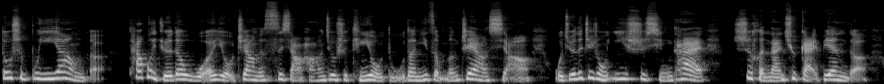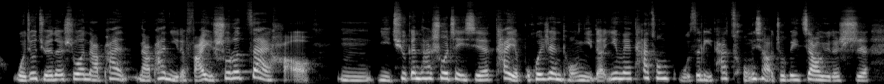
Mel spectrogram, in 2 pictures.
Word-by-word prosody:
都 290 0 +1
是 285 -1 -2
不 265 +3 -1
一 255 +1 +4
样 260 - 0
的。 - - -10 0.2
他 315 - -1
会 310 -3 +1
觉 195 -4 +3
得 235 - +3
我 195 -3 +1
有 215 -1 0
这 245 - -1
样 210 - 0
的 190 - -1
思 205 +4 -3
想， 225 -1 -3
好 175 - -7
像 185 - -3
就 220 +1 0
是 210 0 -2
挺 200 -1 -3
有 210 -6 +3
毒 165 - -7
的， 195 -1 +1
你 200 +4 +1
怎 220 - -2
么 265 - -4
能 190 +3 -3
这 255 +4 +3
样 200 -6 0
想？ 190 0 -4 0.2
我 195 - -1
觉 235 +5 +2
得 275 - +3
这 300 - +1
种 240 -6 +2
意 255 -1 +1
识 250 -1 -2
形 190 -5 -4
态 225 -5 +1 0.2
是 295 - -3
很 220 -10 -1
难 170 +4 0
去 220 +6 0
改 - - -1
变 215 -6 +2
的， - - -6 0.3
我 195 -2 +2
就 270 - +2
觉 215 -5 +2
得 220 +1 +2
说 245 +2 +2
哪 220 -4 +1
怕 235 +5 -1 0.2
哪 190 -9 -1
怕 270 +8 0
你 230 -8 +3
的 - - -3
法 190 +2 0
语 225 - +3
说 215 +8 +1
得 295 - +4
再 295 -7 +1
好， - - -5 0.3
嗯， 185 -3 -3
你 195 -3 -1
去 270 +10 0
跟 270 +1 +5
他 270 - +4
说 270 0 +3
这 240 -4 +1
些， 210 0 +2
他 260 +6 -2
也 - - +6
不 195 +3 -6
会 240 - +6
认 255 -1 +4
同 195 -3 -3
你 185 - -1
的。 - - -3
因 260 +1 +2
为 265 - +4
他 300 - -2
从 280 -1 +2
骨 265 0 -11
子 - - -1
里， 200 -3 -2
他 270 +8 -5
从 265 0 -3
小 260 -2 -1
就 205 - -1
被 210 +1 +1
教 210 -1 +3
育 185 - +1
的 180 - -2
是 185 -1 -2
220 Hz, 330 characters per minute, -19 LUFS, 195-260 Hz, 0.3 s, 也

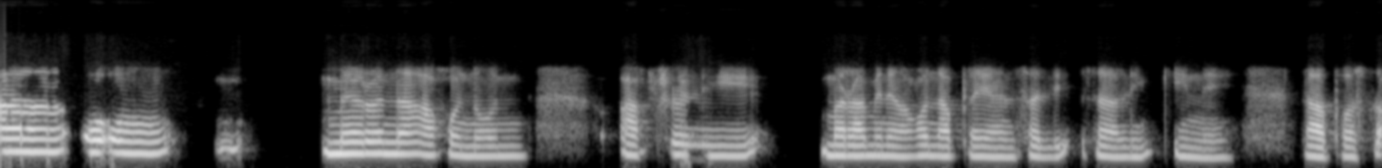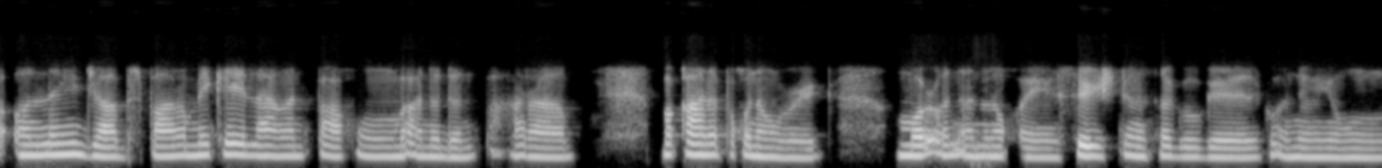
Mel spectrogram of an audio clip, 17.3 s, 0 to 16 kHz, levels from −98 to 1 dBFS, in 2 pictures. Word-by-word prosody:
Ah, 255 -1 +10 0.2
oo. 240 -2 +6 0.3
M 305 +1 -8 0.6
meron 225 0 +6
na 220 -2 +3
ako 200 -1 -2
no'n, 180 0 -4 0.6
actually 195 0 -3 0.4
marami 190 -4 +2
na 175 -1 -1
akong 190 -1 -1
naaplayan 175 -2 -2
sa 180 -2 -2
Li 175 +3 -7 0.2
sa 180 -3 0
LinkedIn, 175 0 -7 0.2
eh, - - -14 0.5
tapos 175 -2 +1
sa - - 0
online 205 +2 +2
jobs, 175 -3 0
parang 180 +1 +2
may 200 - 0
kailangan 185 -4 0
pa 180 -3 0
akong 175 -2 -4
maano 175 -1 -2
do'n 165 +2 -5
para 170 -4 -3 0.6
makahanap 205 -1 +4
ako 205 - -3
ng 170 -1 -1
work. 155 +1 -5 0.5
More 190 +5 +4
on 195 - -1
ano 180 0 -1
ako, 175 - -7
eh, 160 -1 -4
search 180 -2 +4
lang 175 -2 -3
sa 185 - -2
Google 165 -2 -3
kung 180 -5 -4
ano 170 - -2
'yong 160 0 -4
185 Hz, 155 wpm, -22 LUFS, 175-205 Hz, 0.6 s, Ah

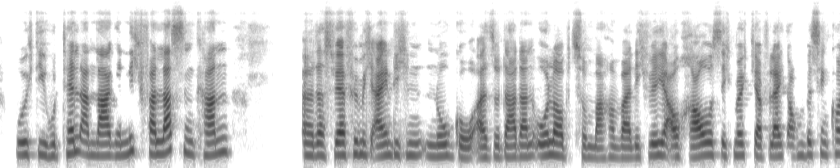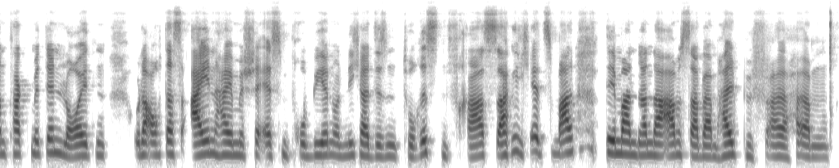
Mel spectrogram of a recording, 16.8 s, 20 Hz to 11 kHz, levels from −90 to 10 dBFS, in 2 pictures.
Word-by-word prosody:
wo 205 0 -1
ich 210 - -6
die 205 -2 -6
Hotelanlage 195 -1 +2
nicht 255 +3 -6
verlassen 225 +1 +2
kann, 205 +5 +1 0.7
äh, 195 -1 -1
das 195 -2 -2
wäre 200 0 +6
für 215 0 -5
mich 205 - -5
eigentlich 195 +2 +1
‘n 195 0 -8
No-Go. 180 -3 -4
Also, 170 +1 -2
da 175 0 0
dann 180 +1 0
Urlaub 195 0 +1
zu 175 - -6
machen, 165 +1 -5
weil 165 0 0
ich 170 +2 -10
will 190 - +1
ja 205 - +2
auch 175 -1 -1
raus. 200 +4 +3
Ich 185 - -7
möchte 195 0 -4
ja 175 - +2
vielleicht 180 0 0
auch 180 - -5
‘n 195 - -12
bisschen 205 0 -7
Kontakt 215 0 -1
mit 215 -1 -7
den 230 -1 0
Leuten 190 +1 -1 0.3
oder 205 0 +2
auch 200 0 -2
das 215 0 0
einheimische 200 0 +3
Essen 190 +1 -5
probieren 195 +2 -4
und 185 -1 -8
nicht 195 +1 -8
halt 185 -1 +1
diesen 180 -1 -8
Touristenfraß, 190 -1 -2
sage 200 +5 +4
ich 210 - -11
jetzt 250 -2 -3
mal, 220 +3 +6 0.3
den 220 -1 +6
man 210 -2 +5
dann 195 +1 +1
da 190 -1 +6
abends 195 +2 +2
da 180 -2 +2
beim 175 -1 -1
Halbbüf 190 -2 0
ach, 180 -2 -1
ähm, 170 -2 -3
195 Hz, 225 wpm, -24 LUFS, 180-205 Hz, 0.7 s, wäre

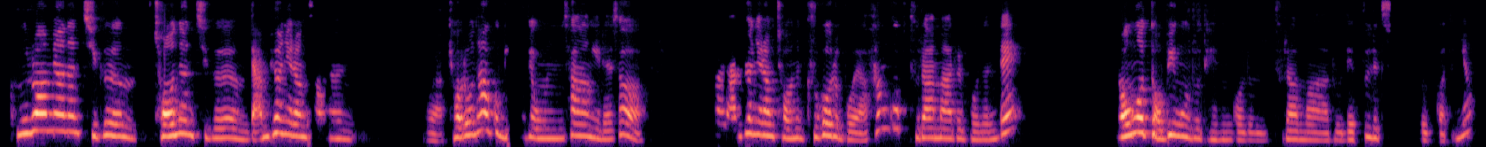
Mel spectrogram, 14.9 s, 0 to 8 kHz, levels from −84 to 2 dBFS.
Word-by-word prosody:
그러면은 335 +2 +5
지금 230 -6 +1 0.2
저는 245 +3 +6
지금 195 -6 -4
남편이랑 240 -2 +1
저는 180 -3 -10 0.7
뭐야? 135 -3 -12
결혼하고 270 - +2
미국에 205 0 -7
온 185 -1 -5
상황이라서 215 -2 -3 0.9
남편이랑 250 -1 0
저는 195 -4 -4
그거를 220 +2 -1
뭐야? 155 -5 -7
한국 380 +2 -8
드라마를 190 -3 -3
보는데 175 - -3 1.0
영어 295 +7 +8
더빙으로 235 -9 0
되는 160 -1 -12
거를 150 -2 -13
드라마로 155 -4 -7
넷플릭스 185 +5 -8 0.3
보고 155 - -10
있거든요. 190 - -11
205 Hz, 305 characters per minute, -19 LUFS, 175-255 Hz, 1.0 s, 영어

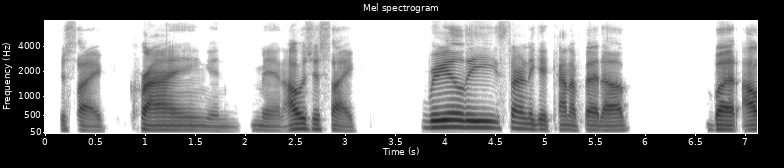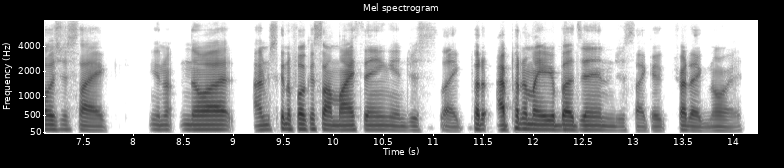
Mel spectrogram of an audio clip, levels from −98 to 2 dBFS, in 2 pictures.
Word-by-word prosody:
just, 120 0 -14
like, 100 -2 -3 0.2
crying, 110 -1 +1
and, 95 -1 -15
man, 105 -3 -9
I 120 +5 +2
was 135 +1 +4
just, 130 -1 -6
like, 95 -3 -2 0.7
really 175 -1 +6
starting 150 -2 0
to 130 - -2
get 125 -2 -3
kinda 120 -2 -1
fed 115 0 -1
up, 110 +3 0 0.8
but 120 -1 +3
I 115 +1 +5
was 120 -1 +2
just, 120 0 -14
like, 100 -4 -1 0.4
"You 125 -2 -10
know 120 0 -7
know 120 -1 -1
what? 120 -1 +3 0.2
I'm 115 +2 -3
just 120 - -13
gonna 130 -3 0
focus 130 0 0
on 120 -2 +3
my 115 +1 +3
thing," 115 -1 -4
and 105 -1 -8
just, 105 -1 -12
like, 95 -1 -8
put 130 -1 +1
I 115 - +5
put 155 -2 -1
all 135 - +2
my 125 - +3
earbuds 120 -1 +2
in 115 -2 -2
and 100 -1 -11
just, 100 +1 -17
like, 95 -3 -10
uh, 100 0 -7
try 115 - +1
to 105 - -2
ignore 95 0 -7
it. 95 +2 -21
115 Hz, 210 wpm, -24 LUFS, 105-125 Hz, 0.8 s, really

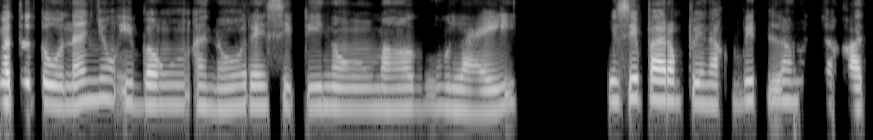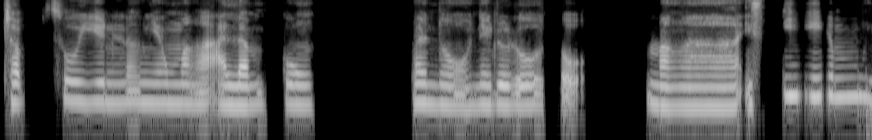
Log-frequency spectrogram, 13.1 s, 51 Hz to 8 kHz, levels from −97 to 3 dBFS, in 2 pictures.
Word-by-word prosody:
matutunan 200 -2 +5
yung 225 -1 -2
ibang 185 -1 +1
ano 175 0 -2
recipe 180 -1 -1
nung 170 -1 -2
mga 170 0 0
gulay, 165 -2 -1 0.7
kasi 220 +2 +3
parang 215 -1 +8
pinakbet 200 +2 -1
lang 215 - 0 0.2
'tsaka 195 -2 -3 0.2
chopseuy, 205 +1 -3
yun 195 -1 -5
lang 200 - -4
yung 195 0 -3
mga 195 0 0
alam 180 0 +2 0.2
kong 185 -1 -2 0.8
ano 190 -2 -2
niluluto 180 - -2 0.5
mga 175 -1 0
steam, 245 -1 -3
185 Hz, 110 wpm, -25 LUFS, 175-205 Hz, 0.8 s, parang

